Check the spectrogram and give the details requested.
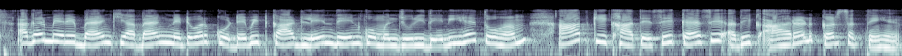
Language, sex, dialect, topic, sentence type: Hindi, female, Hindustani Malvi Khadi Boli, banking, question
